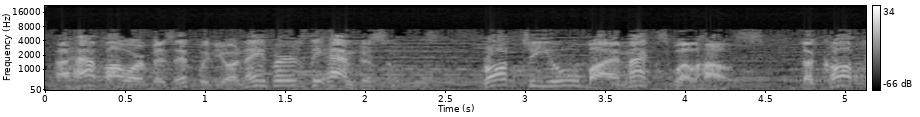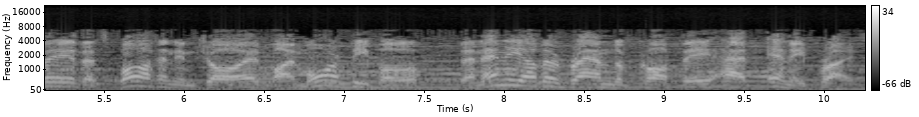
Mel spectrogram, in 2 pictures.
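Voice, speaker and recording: A man's voice: fairly high pitch, very animated, normal speed. A man announcing a radio show opening and sponsor in 1950s radio style. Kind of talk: show introduction. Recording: dull lo-fi old radio recording with music.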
